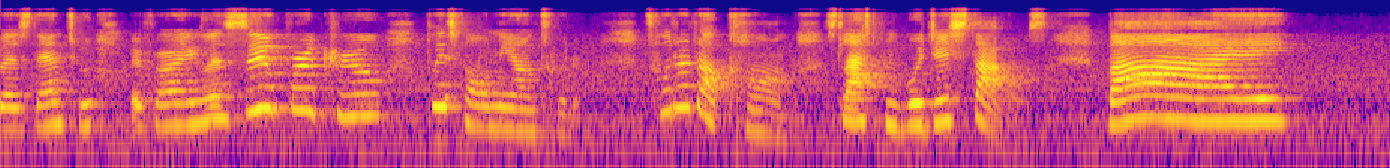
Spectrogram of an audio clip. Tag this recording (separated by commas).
Speech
